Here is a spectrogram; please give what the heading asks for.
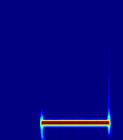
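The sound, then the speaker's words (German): One steady telephone ringing tone during an outgoing call, a single flat beep of unchanging pitch lasting under a second, loud and clean, with silence before and after and no voices. “Dann drück doch nochmal drauf, dann rufst du ihn wieder an.”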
